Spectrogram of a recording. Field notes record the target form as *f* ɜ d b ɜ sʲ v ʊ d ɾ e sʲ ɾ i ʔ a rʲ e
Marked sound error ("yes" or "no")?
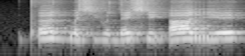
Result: yes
